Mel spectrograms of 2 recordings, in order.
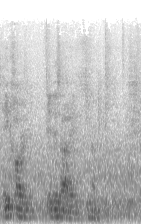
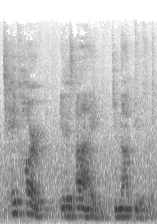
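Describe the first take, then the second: First: Much softer and lower, nearly breathed; hushed reassurance. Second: Said in the usual way. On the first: Shown as a demonstration. Jesus comforting terrified disciples in the storm, hushed and gentle. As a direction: say it gently, as if calming someone scared.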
